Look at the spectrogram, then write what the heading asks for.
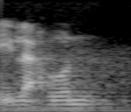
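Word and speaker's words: إله: Inilah makna ilahun. Itu bacanya ilahun.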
